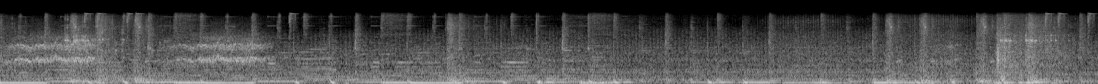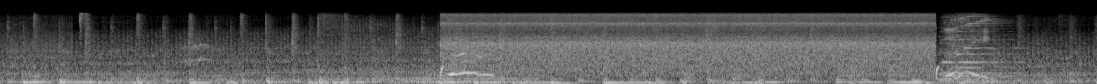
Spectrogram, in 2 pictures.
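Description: Mobile video game audio: background music with a steady low beat under a stream of quick clicking pickup sounds and game vehicle effects. About three-quarters of the way in, a loud, steady hissing water-spray effect starts as the cartoon fire truck's hose sprays.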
